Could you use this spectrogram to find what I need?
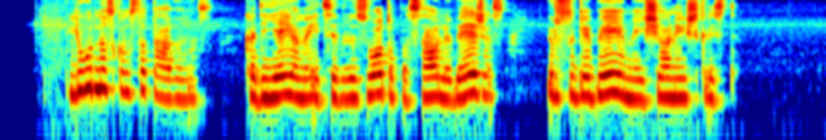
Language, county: Lithuanian, Telšiai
